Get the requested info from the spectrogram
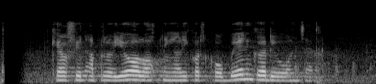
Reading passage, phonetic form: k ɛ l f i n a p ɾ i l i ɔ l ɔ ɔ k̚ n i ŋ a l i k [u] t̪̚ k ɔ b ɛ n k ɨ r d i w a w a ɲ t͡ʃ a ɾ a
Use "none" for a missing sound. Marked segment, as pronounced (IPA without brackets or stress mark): ɔ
